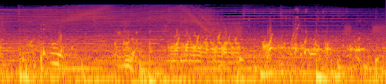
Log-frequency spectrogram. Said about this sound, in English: What's that, dear? I can't understand you with all that water in your mouth. Computer, end the drowning sequence. Let him breathe.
